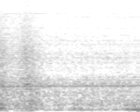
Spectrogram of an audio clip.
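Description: A hand-held block wiping oil onto a wooden tabletop: faint rubbing, with two short strokes in the first half second, then only a low hiss and a faint steady hum.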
